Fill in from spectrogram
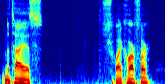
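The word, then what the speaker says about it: Matthias Schweighöfer: Yeah, so and I am not even going to try to pronounce his last name. It's Matthias Schweighofer. – Yeah. Nailed it.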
